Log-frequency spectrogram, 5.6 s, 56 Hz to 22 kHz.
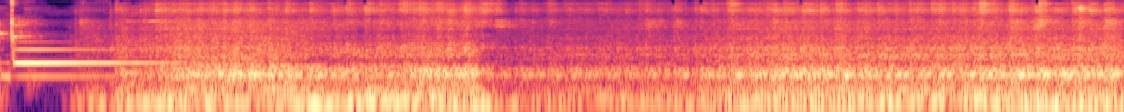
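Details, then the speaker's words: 1997 Arctic Cat Thundercat 900 two-stroke snowmobile, faulty throttle safety switch bypassed with a jumper wire: fires up almost at once on first try after a brief tone, then holds a steady, even idle with a small rise in revs. "first time started fairly easy never really puts up a fight which is good"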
